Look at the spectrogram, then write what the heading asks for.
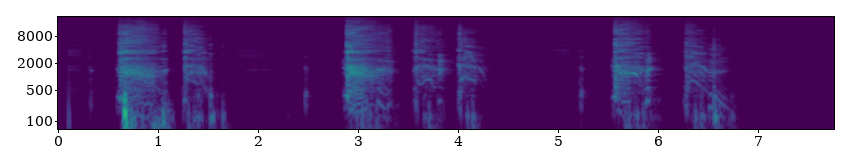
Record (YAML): three_cough_length: 7.8 s
three_cough_amplitude: 10954
three_cough_signal_mean_std_ratio: 0.34
survey_phase: beta (2021-08-13 to 2022-03-07)
age: 45-64
gender: Male
wearing_mask: 'No'
symptom_cough_any: true
symptom_runny_or_blocked_nose: true
symptom_sore_throat: true
symptom_headache: true
symptom_onset: 6 days
smoker_status: Never smoked
respiratory_condition_asthma: false
respiratory_condition_other: false
recruitment_source: Test and Trace
submission_delay: 1 day
covid_test_result: Positive
covid_test_method: RT-qPCR
covid_ct_value: 14.6
covid_ct_gene: ORF1ab gene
